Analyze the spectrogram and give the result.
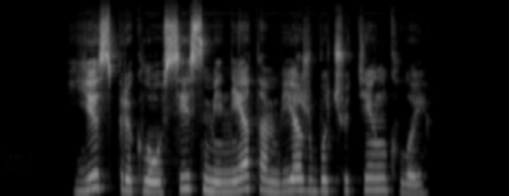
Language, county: Lithuanian, Telšiai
